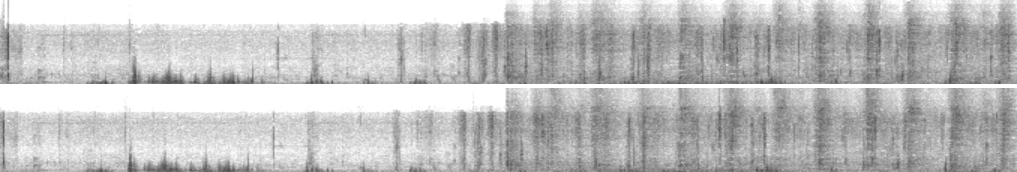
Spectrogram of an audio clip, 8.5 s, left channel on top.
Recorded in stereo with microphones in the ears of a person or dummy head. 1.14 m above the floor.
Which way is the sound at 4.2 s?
75° right (ahead or behind).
